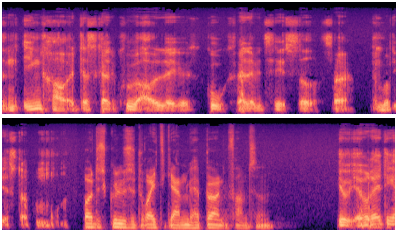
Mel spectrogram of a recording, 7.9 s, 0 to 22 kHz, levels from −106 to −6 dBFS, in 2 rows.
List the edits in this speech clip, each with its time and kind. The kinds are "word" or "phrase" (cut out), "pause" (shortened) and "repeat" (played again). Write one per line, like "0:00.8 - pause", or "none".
0:03.9 - word
0:04.7 - pause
